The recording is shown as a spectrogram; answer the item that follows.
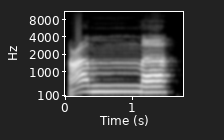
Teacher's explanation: میم مشدد ہے تو غنہ کرنی ہے یہاں پر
